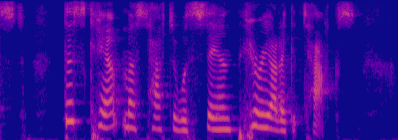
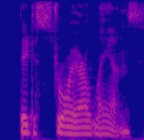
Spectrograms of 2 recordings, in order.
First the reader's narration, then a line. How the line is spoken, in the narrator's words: he muttered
